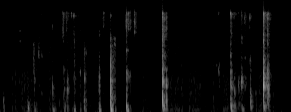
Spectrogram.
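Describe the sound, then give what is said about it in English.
Computer typing and clicking: rapid bursts of sharp keystrokes with short pauses between flurries, fairly quiet and crisp, with no one talking. “I didn't realize clicking remove would do that.”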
